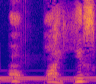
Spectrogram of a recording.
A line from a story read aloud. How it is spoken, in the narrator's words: whispered Sue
